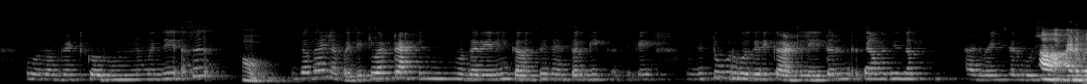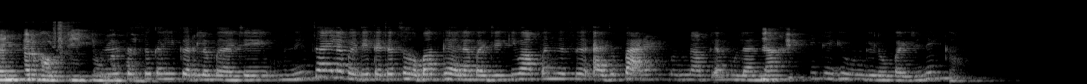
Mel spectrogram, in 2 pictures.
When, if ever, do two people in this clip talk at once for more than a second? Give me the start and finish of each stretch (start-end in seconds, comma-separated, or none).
none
